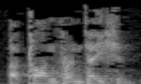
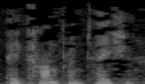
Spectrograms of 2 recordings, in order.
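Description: First: The word is said hard and sternly. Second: The word is said softly and gently. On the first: It is a hostile clash between opponents. The speaker calls it wrong. "Not a confrontation" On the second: It is a loving effort to help someone. The speaker calls it right. "say it softer"

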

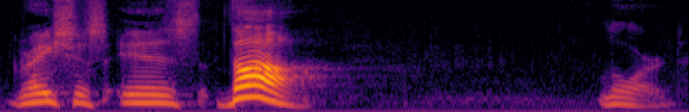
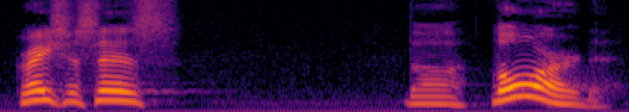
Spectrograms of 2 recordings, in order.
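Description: First: The word "the" carries the main stress. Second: The word "Lord" carries the main stress. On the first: There is only one Lord. "There's only one Lord" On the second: The particular word for Lord matters. "there's a lot of words for Lord"

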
